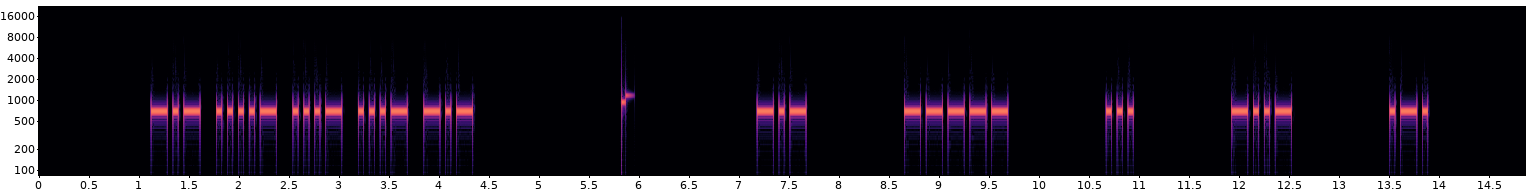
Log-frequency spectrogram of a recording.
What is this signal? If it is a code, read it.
Morse code, heard as a keyed tone, about 22 wpm, spaced as for 11 wpm, 700 Hz. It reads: K4VVK K0SXR
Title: USA Call Signs - 5 Characters - 6x Character Spacing - 22wpm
